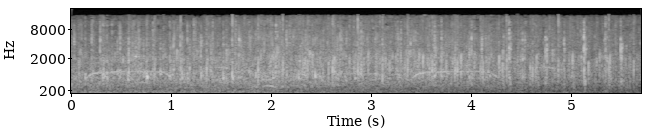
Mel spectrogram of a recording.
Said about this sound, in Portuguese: Uma salva de tiros anunciou a saída das carruagens reais de São Cristóvão e Dom Pedro foi celebrado por onde passou com aplausos da multidão.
